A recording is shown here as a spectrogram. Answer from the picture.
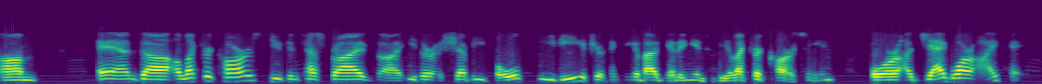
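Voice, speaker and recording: Music plays behind a man with a fairly high pitch. He speaks at a moderate pace with ordinary pitch variation. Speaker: auto show spokesman. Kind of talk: radio interview.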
